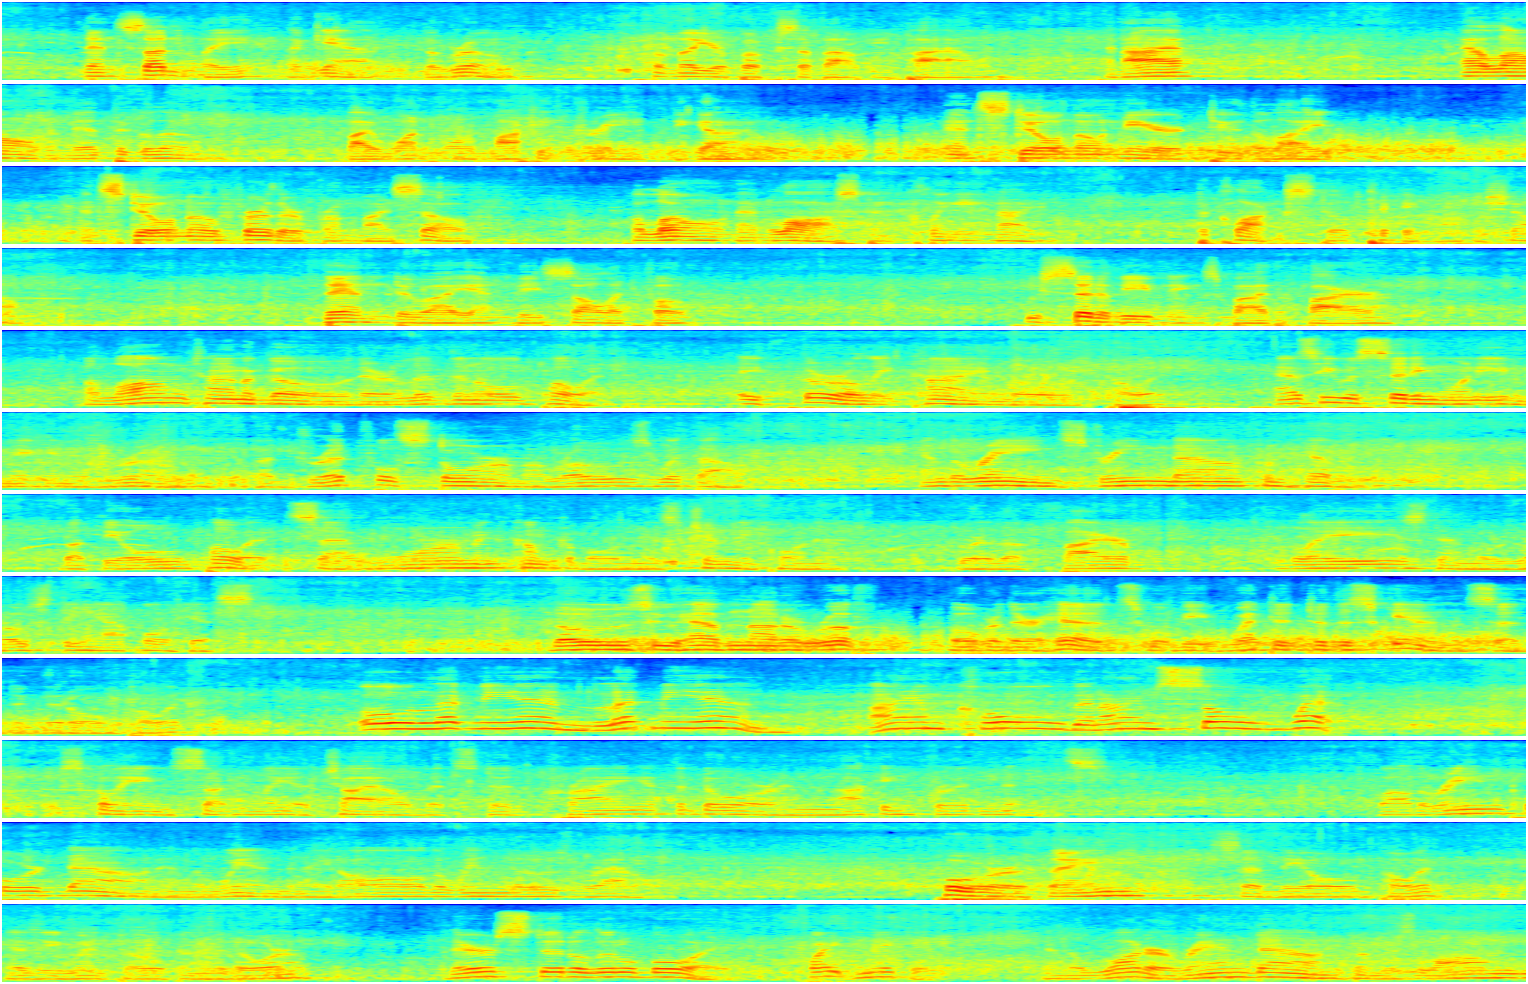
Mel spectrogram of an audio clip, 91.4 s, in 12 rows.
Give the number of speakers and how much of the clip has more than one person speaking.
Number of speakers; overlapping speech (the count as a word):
one, no overlap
